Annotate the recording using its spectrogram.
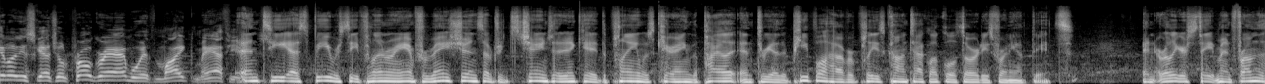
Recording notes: podcasts live from Café Anyway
